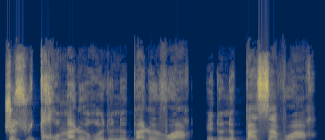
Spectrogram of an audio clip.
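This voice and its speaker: A man reading a storybook, voicing a small, gentle and determined boy in a high childlike voice. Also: normal speed, dry recording, studio quality. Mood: earnest. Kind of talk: audiobook character voice.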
